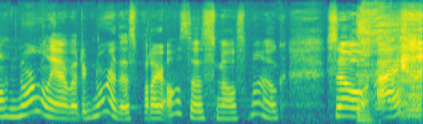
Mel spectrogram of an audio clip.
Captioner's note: laughter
